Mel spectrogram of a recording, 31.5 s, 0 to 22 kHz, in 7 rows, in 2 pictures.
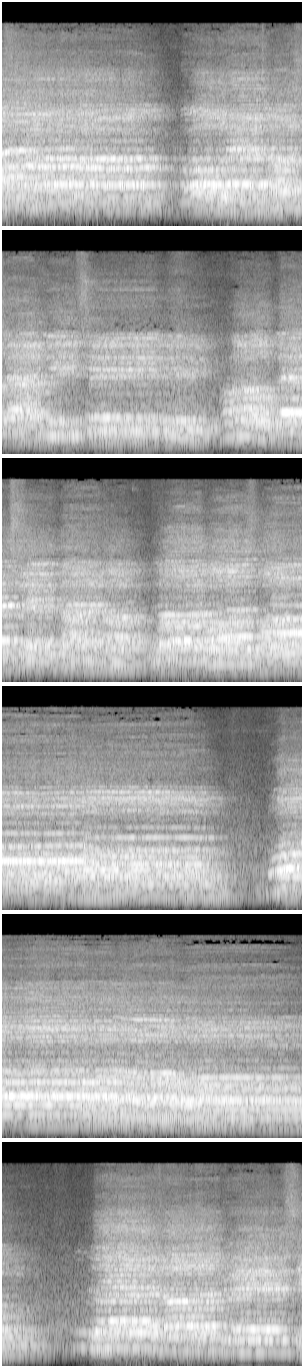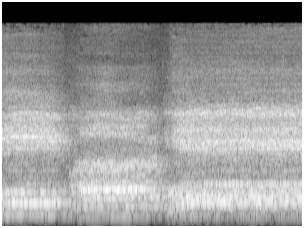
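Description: A small male vocal ensemble of six men singing a carol unaccompanied in several-part harmony, with brief breaks between phrases about 2.5, 17 and 23 seconds in.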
